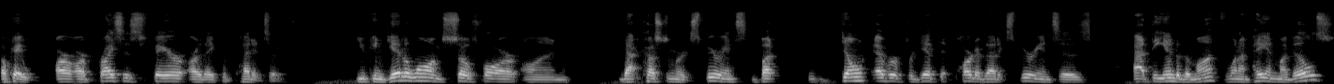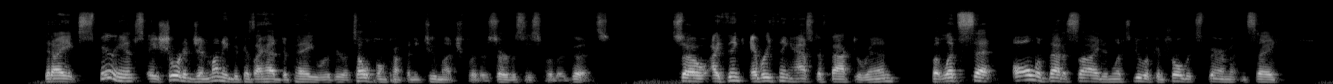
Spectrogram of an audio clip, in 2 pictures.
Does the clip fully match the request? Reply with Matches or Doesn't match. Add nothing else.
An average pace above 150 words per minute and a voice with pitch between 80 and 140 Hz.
Matches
